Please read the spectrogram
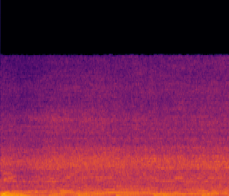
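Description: A wood carver's chainsaw running steadily at an even pitch.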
